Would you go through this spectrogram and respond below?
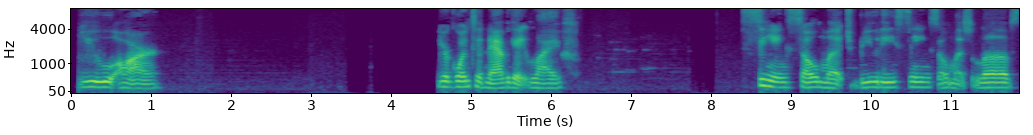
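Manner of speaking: voice holding back emotion. Speaking to the audience, trying not to get emotional. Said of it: "I'm trying not to get emotional".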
